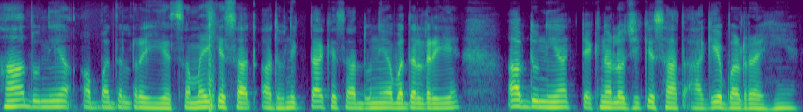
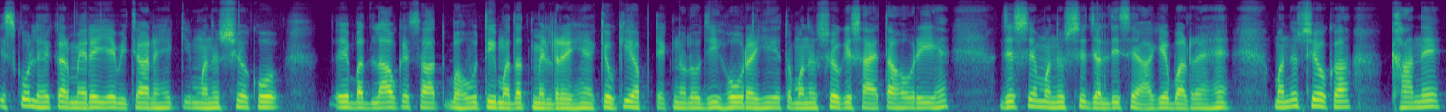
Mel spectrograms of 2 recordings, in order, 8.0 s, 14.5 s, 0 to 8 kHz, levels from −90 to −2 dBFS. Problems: constant background noise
